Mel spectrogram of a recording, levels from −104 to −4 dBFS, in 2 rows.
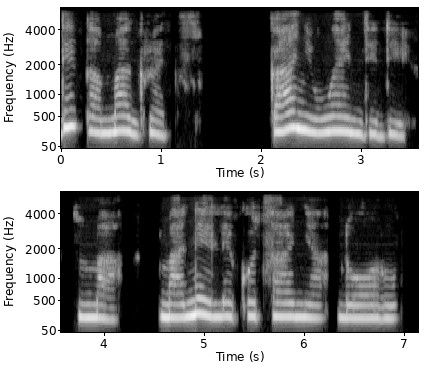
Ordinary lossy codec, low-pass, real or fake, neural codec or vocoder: none; 5.4 kHz; fake; codec, 16 kHz, 4.8 kbps, FACodec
